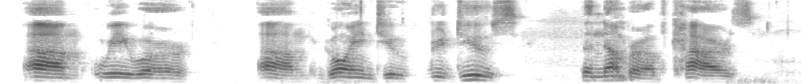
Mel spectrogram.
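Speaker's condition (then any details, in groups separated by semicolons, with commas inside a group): ALS; probably hereditary, father and uncle died of ALS; right hand not working; voice very hoarse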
